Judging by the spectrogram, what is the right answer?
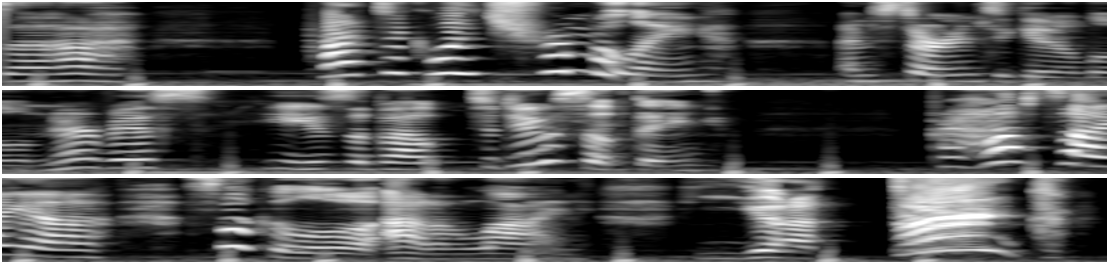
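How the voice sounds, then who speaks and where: A woman's voice: a little high, big pitch swings, a little slow, over music, poor audio. A woman playing a visual novel, reading it aloud and reacting expressively, exclaiming and laughing at the story. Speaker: let's play gamer.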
